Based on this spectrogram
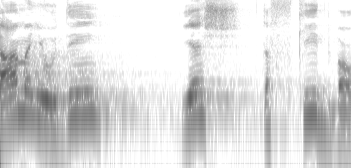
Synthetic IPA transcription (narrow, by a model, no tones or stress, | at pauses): ʔamajeudi | jeʃt̪ɐfkid̪ba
